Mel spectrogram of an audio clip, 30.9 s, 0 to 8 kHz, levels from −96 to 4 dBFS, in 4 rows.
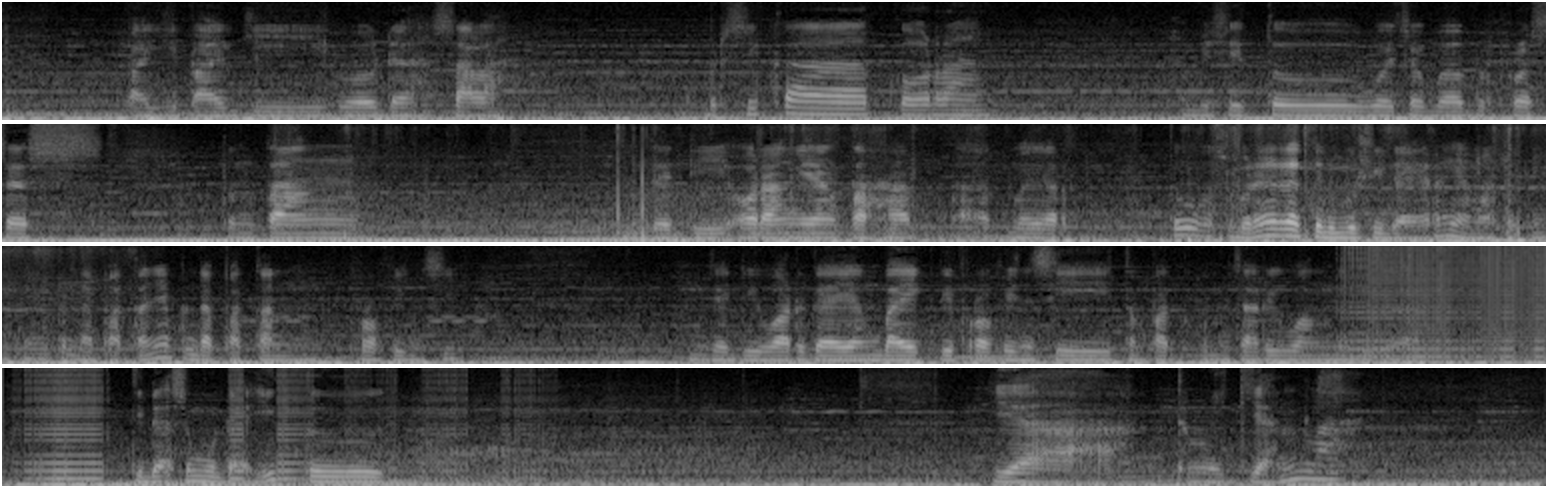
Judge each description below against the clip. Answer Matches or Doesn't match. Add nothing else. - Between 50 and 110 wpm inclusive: Matches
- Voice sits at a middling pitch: Doesn't match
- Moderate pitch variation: Doesn't match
